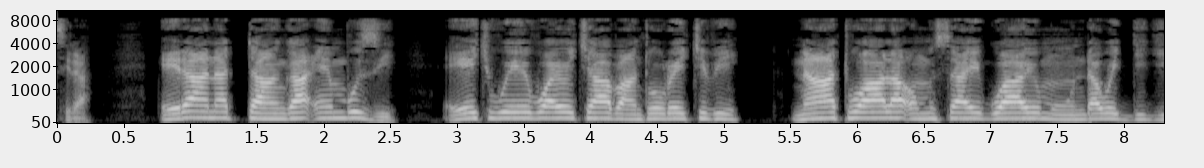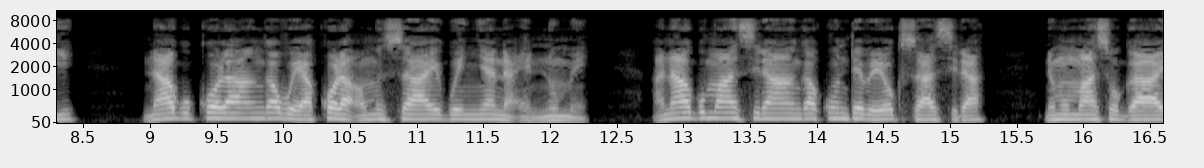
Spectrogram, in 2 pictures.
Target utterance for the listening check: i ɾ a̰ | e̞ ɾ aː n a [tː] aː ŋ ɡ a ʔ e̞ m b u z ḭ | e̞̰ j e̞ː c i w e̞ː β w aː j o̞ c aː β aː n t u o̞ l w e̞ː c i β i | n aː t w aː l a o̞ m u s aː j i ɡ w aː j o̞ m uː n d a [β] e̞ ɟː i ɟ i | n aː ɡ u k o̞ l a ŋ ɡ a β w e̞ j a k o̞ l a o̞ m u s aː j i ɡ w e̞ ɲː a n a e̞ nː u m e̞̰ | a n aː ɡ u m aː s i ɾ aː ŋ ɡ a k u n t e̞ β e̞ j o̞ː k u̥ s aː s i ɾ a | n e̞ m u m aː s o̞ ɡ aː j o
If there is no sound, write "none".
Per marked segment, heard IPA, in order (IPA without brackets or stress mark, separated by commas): tː, w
